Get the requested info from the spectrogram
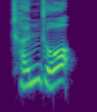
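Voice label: "沉着", Chinese; HSK6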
